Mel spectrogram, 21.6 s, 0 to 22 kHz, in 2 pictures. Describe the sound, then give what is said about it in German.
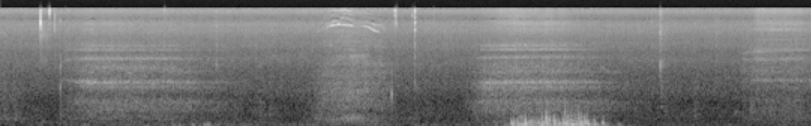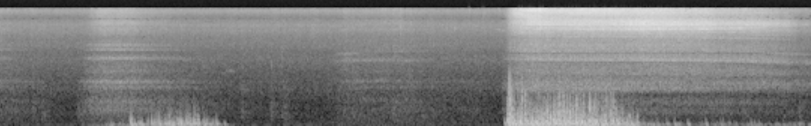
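Forceful breathing during a breathing exercise: three loud, hissing breath bursts separated by quiet pauses, the last one the longest and strongest, with a fainter breath before them. “Rot werden lassen, lange ausatmen. Und jetzt noch etwa 10 Atemzüge in dieser Dynamik.”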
